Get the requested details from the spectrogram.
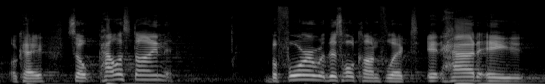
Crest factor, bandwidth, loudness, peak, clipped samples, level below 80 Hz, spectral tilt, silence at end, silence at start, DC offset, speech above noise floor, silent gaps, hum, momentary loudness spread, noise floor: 18 dB; 16 kHz; -28 LUFS; -12 dBFS; under 0.1%; -66 dBFS; -3.5 dB/octave; 0.05 s; 0.1 s; under 0.1%; 32 dB; none; none; 8 LU; -61 dBFS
